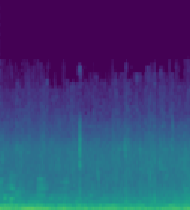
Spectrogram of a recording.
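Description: A crowd of men talks and murmurs close by.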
